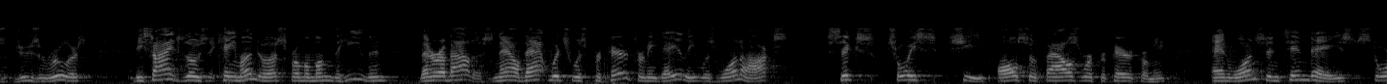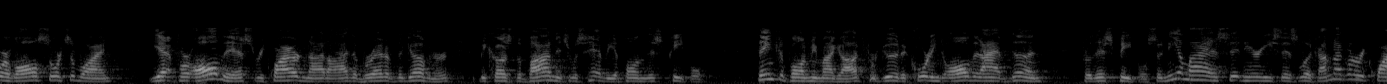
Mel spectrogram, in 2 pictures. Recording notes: Ketha Heights Baptist Church ~ Live Broadcast.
